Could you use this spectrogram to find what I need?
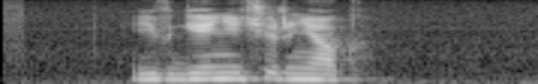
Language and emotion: Russian, neutral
